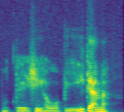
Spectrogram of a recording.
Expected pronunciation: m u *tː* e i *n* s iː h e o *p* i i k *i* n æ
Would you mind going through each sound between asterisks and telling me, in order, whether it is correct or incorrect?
correct, incorrect, correct, incorrect

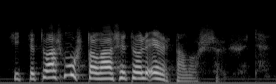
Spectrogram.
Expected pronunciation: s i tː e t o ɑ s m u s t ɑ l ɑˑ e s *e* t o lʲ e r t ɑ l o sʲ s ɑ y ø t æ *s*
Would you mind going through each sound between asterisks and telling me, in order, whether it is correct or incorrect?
correct, incorrect

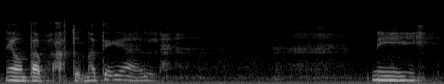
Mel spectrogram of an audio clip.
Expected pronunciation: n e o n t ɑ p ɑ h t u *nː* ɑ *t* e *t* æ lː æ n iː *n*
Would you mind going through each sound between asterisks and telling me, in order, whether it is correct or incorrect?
correct, correct, incorrect, incorrect

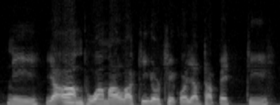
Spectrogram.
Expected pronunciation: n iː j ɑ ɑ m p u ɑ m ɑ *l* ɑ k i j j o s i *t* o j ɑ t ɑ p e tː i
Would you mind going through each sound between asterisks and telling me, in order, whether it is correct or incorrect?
incorrect, incorrect

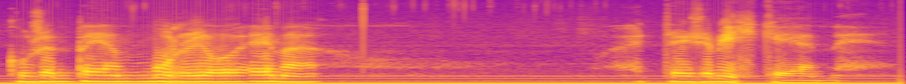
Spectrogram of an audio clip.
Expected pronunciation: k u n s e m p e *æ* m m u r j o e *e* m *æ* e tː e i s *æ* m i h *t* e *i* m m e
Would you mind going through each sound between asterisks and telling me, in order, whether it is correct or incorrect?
correct, correct, correct, incorrect, incorrect, incorrect

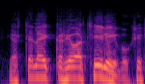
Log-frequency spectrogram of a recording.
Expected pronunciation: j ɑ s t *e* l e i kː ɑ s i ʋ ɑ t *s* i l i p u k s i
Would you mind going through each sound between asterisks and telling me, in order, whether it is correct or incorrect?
correct, correct

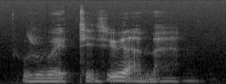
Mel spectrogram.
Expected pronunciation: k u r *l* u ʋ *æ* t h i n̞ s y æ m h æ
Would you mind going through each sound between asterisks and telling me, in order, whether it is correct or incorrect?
incorrect, incorrect

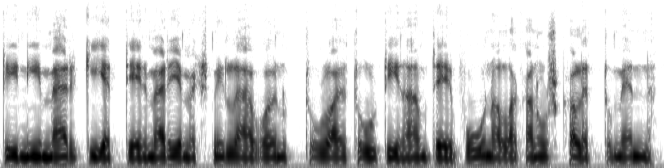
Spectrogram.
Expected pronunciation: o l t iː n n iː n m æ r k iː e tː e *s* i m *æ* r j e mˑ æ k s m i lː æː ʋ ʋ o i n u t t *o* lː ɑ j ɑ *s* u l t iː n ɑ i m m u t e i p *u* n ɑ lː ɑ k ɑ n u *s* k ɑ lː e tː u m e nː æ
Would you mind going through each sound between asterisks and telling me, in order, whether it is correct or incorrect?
incorrect, correct, incorrect, incorrect, incorrect, correct

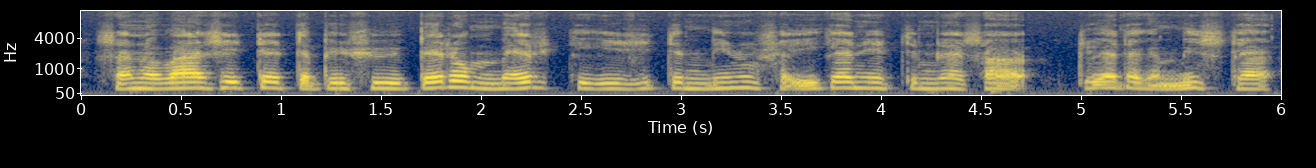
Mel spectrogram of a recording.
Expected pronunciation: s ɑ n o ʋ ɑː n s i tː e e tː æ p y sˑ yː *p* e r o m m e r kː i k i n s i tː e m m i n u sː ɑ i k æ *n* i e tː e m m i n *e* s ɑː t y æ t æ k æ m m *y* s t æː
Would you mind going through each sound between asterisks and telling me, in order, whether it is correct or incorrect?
correct, correct, incorrect, incorrect

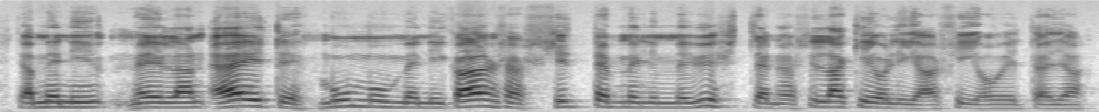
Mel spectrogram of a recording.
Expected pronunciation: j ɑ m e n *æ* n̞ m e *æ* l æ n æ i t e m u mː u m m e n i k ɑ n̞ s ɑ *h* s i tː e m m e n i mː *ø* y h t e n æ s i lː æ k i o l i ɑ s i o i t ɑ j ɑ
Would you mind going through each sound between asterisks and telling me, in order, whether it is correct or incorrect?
incorrect, incorrect, incorrect, incorrect

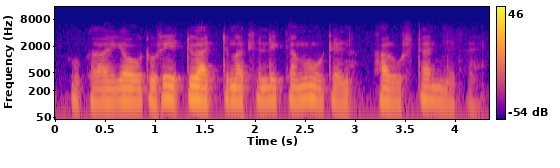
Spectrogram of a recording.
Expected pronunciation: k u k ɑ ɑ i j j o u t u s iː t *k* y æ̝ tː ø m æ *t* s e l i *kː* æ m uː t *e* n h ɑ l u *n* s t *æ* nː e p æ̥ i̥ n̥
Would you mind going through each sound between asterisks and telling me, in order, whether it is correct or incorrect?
incorrect, incorrect, correct, correct, incorrect, correct

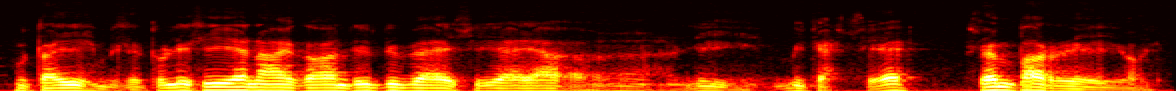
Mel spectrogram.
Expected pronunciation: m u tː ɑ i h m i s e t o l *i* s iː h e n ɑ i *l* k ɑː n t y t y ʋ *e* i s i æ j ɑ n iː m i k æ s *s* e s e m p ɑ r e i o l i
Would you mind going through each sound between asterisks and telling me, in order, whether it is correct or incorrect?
correct, incorrect, incorrect, correct

